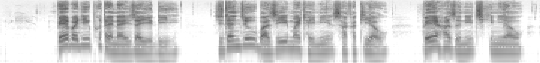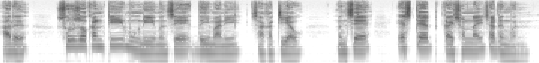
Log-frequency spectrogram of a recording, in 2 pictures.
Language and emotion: Bodo, neutral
